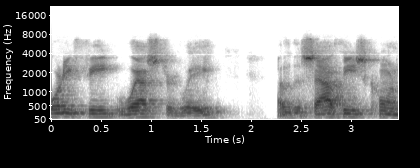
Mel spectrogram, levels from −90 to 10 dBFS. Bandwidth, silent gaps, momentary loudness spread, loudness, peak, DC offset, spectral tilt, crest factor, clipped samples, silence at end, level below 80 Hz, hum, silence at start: 7.6 kHz; none; 10 LU; -18 LUFS; 0 dBFS; under 0.1%; -5 dB/octave; 18 dB; under 0.1%; 0 s; -64 dBFS; none; 0 s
